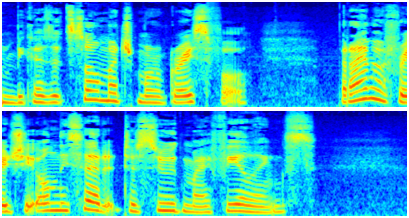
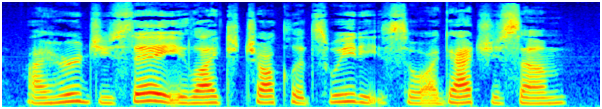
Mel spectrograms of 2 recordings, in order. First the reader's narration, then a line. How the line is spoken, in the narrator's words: he said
